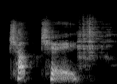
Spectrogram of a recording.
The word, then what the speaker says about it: japchae: noodles better known as chop some people pronounce it differently but I actually listen to it on Google and it it does say to pronounce it chop so if you've heard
